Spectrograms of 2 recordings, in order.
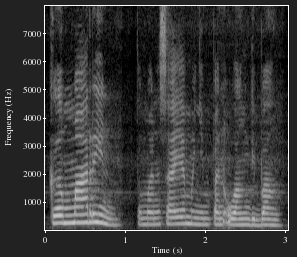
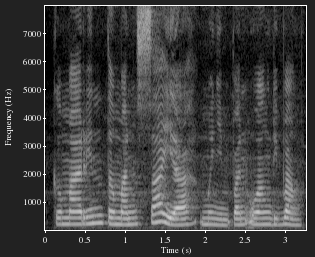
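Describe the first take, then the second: First: The stress falls on the word kemarin. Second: The stress falls on the word saya. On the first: "Pada kalimat pertama mendapatkan tekanan pada kemarin" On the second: "kalimat ketiga saya"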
